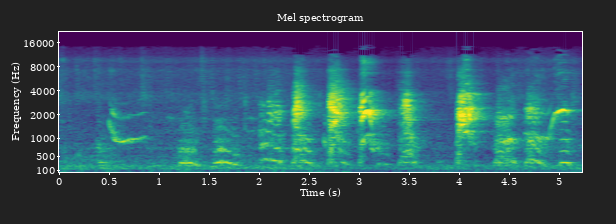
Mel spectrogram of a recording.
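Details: Seven-week-old Poodle puppies from Lizzy's litter, recorded 22 January 2024: a rising-falling whine opens, then a quick irregular run of sharp high yips, several per second, over a low steady background hum.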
